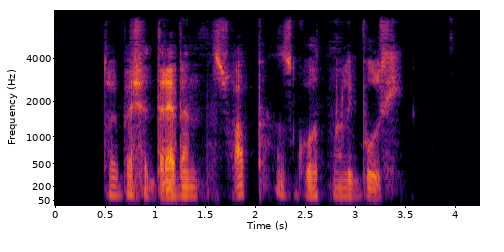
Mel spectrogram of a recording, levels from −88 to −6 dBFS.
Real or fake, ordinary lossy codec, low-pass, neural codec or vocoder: real; AAC, 32 kbps; 7.2 kHz; none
